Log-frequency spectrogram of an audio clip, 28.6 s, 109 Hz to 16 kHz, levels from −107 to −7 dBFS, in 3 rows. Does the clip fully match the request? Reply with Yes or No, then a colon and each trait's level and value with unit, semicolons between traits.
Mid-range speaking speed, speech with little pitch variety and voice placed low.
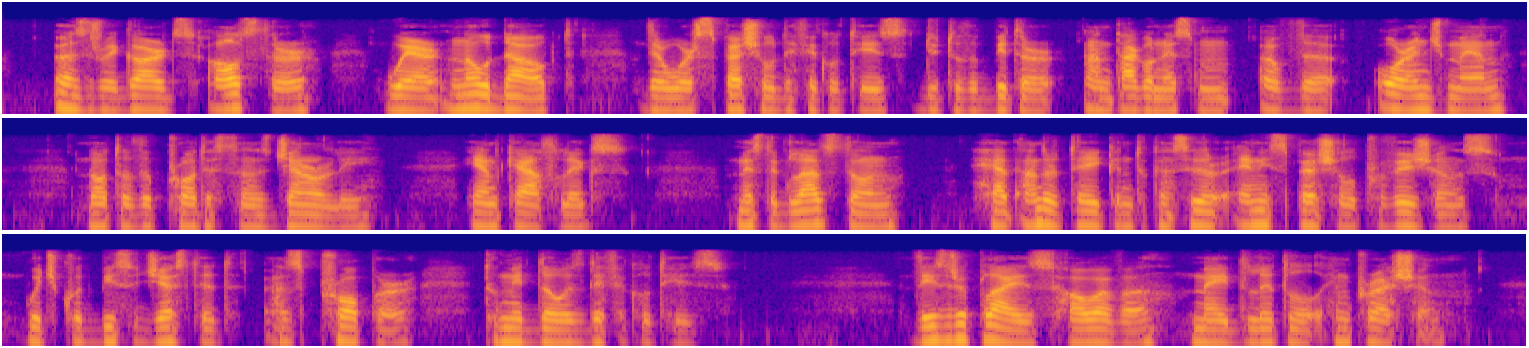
No: slow, 105 wpm; narrow, 2.0 semitones; low, 120 Hz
